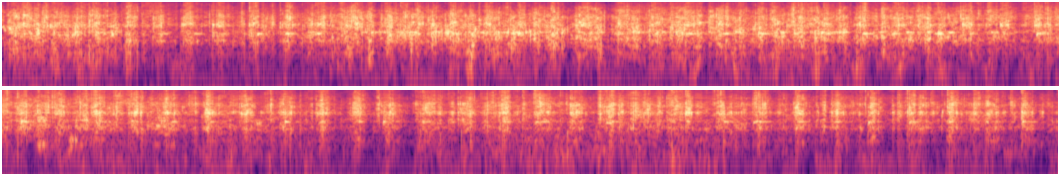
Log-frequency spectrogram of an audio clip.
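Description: Ice rattling inside a cocktail shaker as a cocktail is shaken. The clatter is loud, dense and continuous, running steadily for about ten seconds with no pause.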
